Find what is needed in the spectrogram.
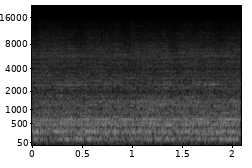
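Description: Steady hum and hiss of a small gas-fired drum coffee roaster running mid-roast, its drum turning and airflow opened up while the beans go into the Maillard stage.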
